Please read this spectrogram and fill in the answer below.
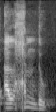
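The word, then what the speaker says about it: الحمدُ: Bacaan di qira'ah sab'ah semua para pembacanya itu mendhammahkan huruf dal di alhamdu.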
